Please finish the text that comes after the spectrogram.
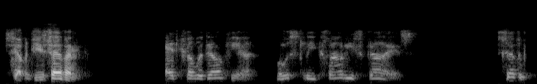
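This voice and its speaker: A dull, lo-fi radio playback of a man announcing the weather. His mid-pitched voice is husky and unclear, and he reads the script in a clipped, formal way. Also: animated, unhurried. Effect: radio speaker. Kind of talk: scripted weather report read-out.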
